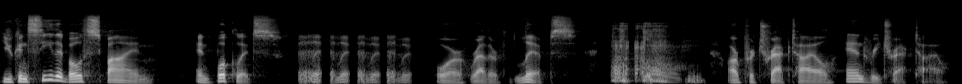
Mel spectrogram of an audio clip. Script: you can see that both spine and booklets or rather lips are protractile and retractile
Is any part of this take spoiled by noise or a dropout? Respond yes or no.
yes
